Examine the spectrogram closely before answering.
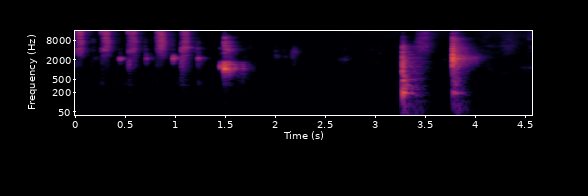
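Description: Quick short spritzes of a hand-pump light cooking-oil spray into a metal springform cake tin, about four or five a second, stopping about a second in. Then a short knock, and near the end two sharp knocks about half a second apart.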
